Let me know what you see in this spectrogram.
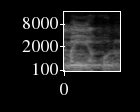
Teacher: نون کو یا کے اندر ملا دیں گے، داخل کر دیں گے، نون پڑھنے میں نہیں آئے گا۔ من یقولو یہ غلط ہو جائے گا، من یقولو یہ غلط ہے۔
